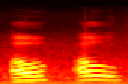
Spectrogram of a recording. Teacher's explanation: औ को भी बोलने में वृत्त मतलब ओठ गोलाकार लगभग होता है। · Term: वृत्तमुखी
